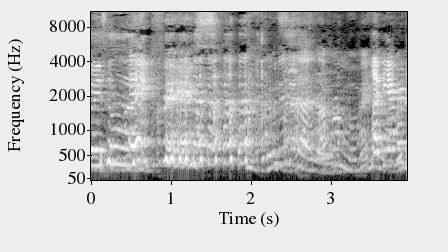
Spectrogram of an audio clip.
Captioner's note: laughs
